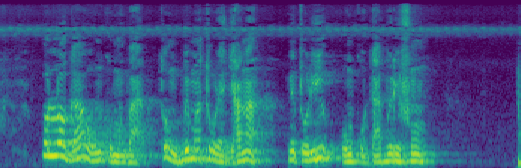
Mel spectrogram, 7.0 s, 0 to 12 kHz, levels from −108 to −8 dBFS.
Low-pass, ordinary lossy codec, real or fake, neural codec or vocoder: 10.8 kHz; AAC, 48 kbps; fake; vocoder, 44.1 kHz, 128 mel bands every 256 samples, BigVGAN v2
